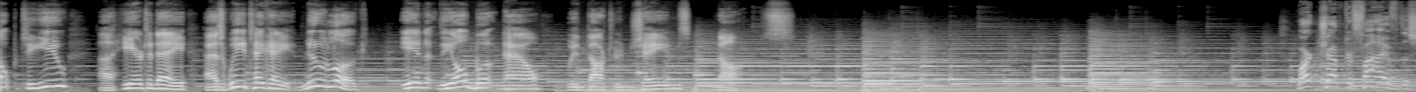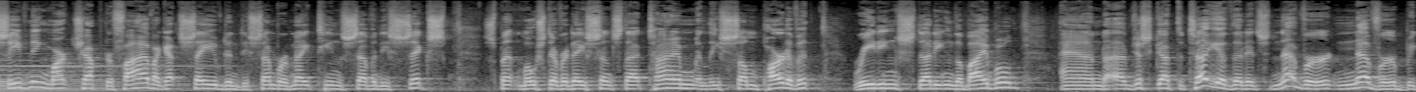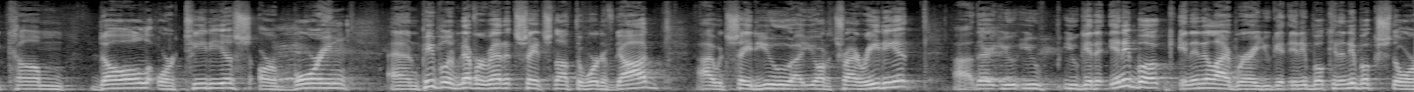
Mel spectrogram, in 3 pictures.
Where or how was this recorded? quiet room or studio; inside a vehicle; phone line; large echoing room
large echoing room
